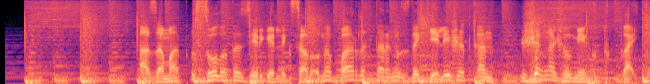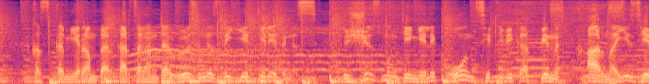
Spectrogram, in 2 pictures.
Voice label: WhatsApp Audio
